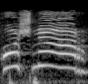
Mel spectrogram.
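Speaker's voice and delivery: put-on high, shouting young woman's voice, whining; girl on phone. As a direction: squeal like an upset girl on the phone. Girlfriend Moyna answers phone.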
